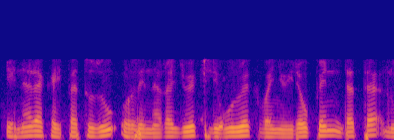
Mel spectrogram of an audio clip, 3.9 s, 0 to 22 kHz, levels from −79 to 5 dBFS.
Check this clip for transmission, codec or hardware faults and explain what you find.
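One fault shows up, an echo leak, heard over the narrow telephone band of the G.711 coding. At 0.01–0.05, 0.46–0.84, 2.17–2.25, 2.52–2.57, 3.1–3.15 and 3.57–3.62 s, a copy of the speech returns 295 ms late. It is very faint, around 40 dB down, except at 2.17 s, where it comes back nearly as loud as the speech. The likely cause is a far-end loudspeaker whose echo canceller let part of the signal through. Room reverberation would smear the sound, but this is a distinct, fixed-delay repeat.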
